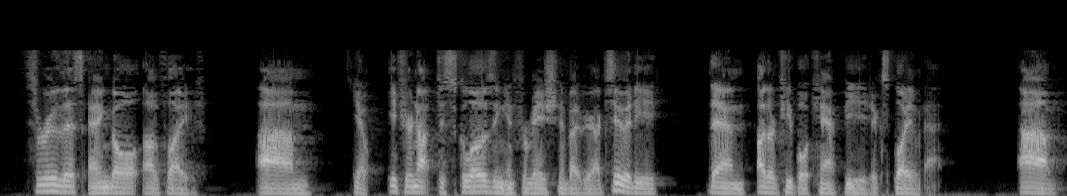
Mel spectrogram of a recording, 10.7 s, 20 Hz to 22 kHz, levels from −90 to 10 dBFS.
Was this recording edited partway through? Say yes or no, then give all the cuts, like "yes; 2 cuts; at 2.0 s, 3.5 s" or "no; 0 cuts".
no; 0 cuts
